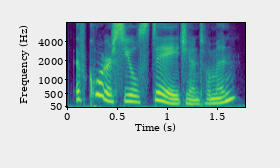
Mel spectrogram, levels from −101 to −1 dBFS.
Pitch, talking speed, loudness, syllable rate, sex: 225 Hz, 170 wpm, -15 LUFS, 5.3 syllables/s, female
